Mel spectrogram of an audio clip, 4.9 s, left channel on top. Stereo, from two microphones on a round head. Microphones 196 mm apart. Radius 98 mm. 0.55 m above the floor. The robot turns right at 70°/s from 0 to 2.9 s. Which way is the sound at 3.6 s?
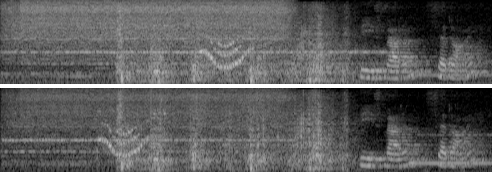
20° right (ahead or behind).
